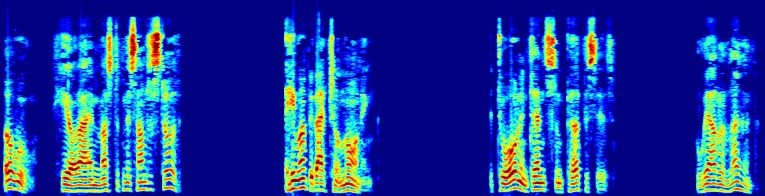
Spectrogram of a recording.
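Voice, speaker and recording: An actor with a British accent playing an urbane, cold, self-justifying gentleman in an audio drama, speaking in a measured, articulate, dryly ironic way. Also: mid-range voice, animated, dry recording, studio quality. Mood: guarded, dry.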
